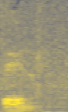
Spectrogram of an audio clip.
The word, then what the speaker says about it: Aang: and it was that's not even Aang. Ong.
